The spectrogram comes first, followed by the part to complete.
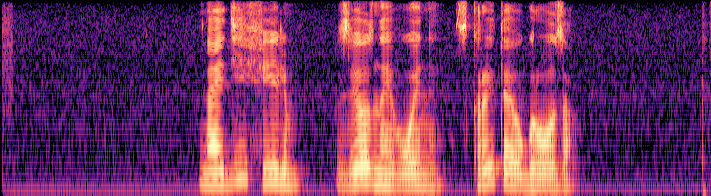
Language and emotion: Russian, neutral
